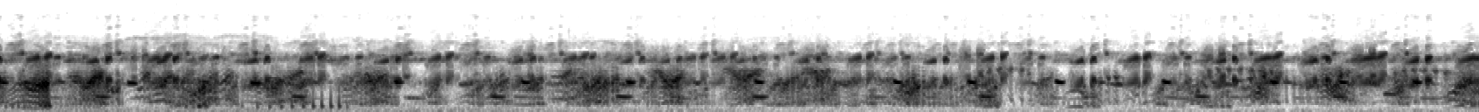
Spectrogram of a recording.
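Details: Many frogs croak together in a continuous, thick chorus; rasping pulses and clicks overlap steadily with no quiet gaps, and occasional short whistled pips stand out.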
